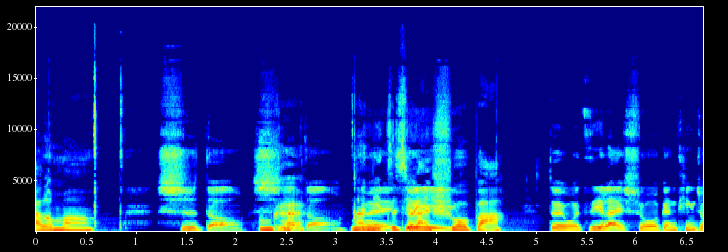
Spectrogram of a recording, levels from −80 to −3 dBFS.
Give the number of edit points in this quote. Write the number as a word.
one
